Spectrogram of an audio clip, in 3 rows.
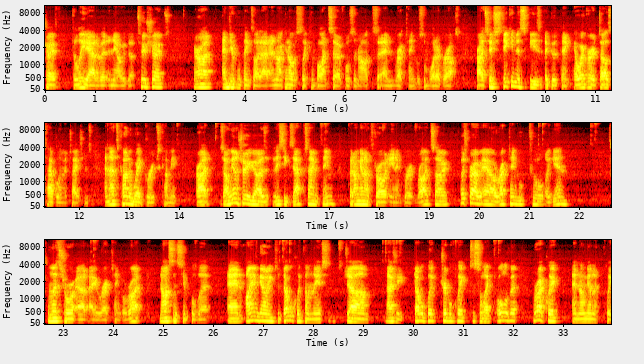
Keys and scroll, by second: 1.9 ctrl+z, 3.2 super+z, 26.5 space.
